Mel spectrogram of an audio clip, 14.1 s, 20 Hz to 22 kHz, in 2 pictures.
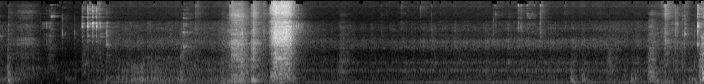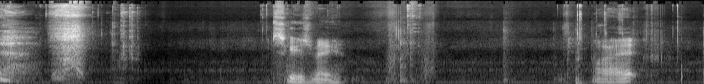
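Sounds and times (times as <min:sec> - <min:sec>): person blowing nose: 0:02.7 - 0:03.0, 0:07.1 - 0:08.0.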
